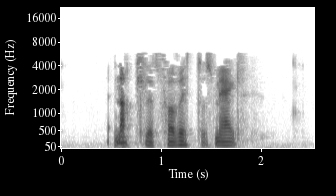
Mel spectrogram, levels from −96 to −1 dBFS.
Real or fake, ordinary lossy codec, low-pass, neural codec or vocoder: fake; MP3, 24 kbps; 7.2 kHz; codec, 24 kHz, 0.9 kbps, WavTokenizer, small release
